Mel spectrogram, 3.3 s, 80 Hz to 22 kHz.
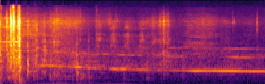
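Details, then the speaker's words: Nissan 180SX (Silvia) ex-drift car, fixer-upper, key-on after fitting a spare battery: click then faint steady high whine for a few seconds; fuel pump priming, though the tank turned out empty. "The fuel pump's priming pretty."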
